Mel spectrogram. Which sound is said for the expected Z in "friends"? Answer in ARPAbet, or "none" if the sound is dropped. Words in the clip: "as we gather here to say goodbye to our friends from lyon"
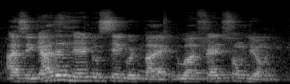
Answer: S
